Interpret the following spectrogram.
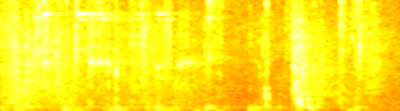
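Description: Faint footsteps and shuffling on a hard floor, with a few light knocks, as a seated crowd gets to its feet and people walk off a stage.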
